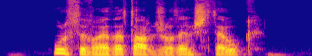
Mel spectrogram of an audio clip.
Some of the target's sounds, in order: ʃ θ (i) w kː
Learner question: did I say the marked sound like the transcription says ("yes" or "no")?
no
